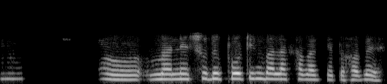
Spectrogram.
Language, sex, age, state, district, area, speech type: Bengali, female, 18-30, West Bengal, Malda, rural, conversation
